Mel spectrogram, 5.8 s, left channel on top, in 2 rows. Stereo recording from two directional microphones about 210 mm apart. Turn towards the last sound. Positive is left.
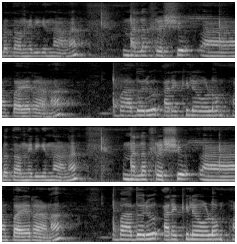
turn(degrees=-45)  # may be behind; listen again after turning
